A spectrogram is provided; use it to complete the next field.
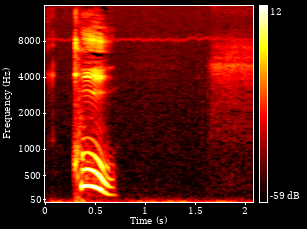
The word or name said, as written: Kuh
